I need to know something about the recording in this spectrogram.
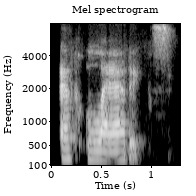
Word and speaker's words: athletics: Let's start with the word athletics. Athletics. Athletics. The stress is before the last syllable. Athletics.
